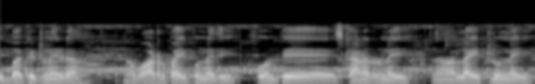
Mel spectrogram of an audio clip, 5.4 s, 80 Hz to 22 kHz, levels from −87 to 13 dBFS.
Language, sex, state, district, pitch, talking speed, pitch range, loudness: Telugu, male, Andhra Pradesh, Chittoor, 120 Hz, 145 wpm, 120-130 Hz, -16 LUFS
